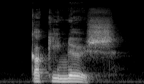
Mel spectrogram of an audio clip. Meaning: posh, pretentious, foppish
- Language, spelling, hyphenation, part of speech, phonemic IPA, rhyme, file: Dutch, kakkineus, kak‧ki‧neus, adjective, /ˌkɑ.kiˈnøːs/, -øːs, Nl-kakkineus.ogg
